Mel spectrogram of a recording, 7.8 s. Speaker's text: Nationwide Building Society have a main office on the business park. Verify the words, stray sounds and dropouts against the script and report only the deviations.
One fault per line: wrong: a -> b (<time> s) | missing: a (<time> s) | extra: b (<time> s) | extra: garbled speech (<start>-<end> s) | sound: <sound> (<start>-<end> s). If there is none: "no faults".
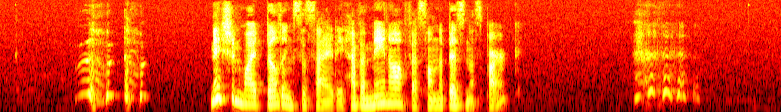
sound: cough (0.7-1.5 s)
sound: laugh (6.3-7.0 s)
